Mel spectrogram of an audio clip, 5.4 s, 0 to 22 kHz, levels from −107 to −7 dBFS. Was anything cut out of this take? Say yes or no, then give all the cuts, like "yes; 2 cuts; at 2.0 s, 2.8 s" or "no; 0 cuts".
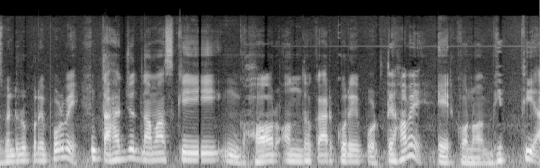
yes; 2 cuts; at 0.9 s, 4.3 s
